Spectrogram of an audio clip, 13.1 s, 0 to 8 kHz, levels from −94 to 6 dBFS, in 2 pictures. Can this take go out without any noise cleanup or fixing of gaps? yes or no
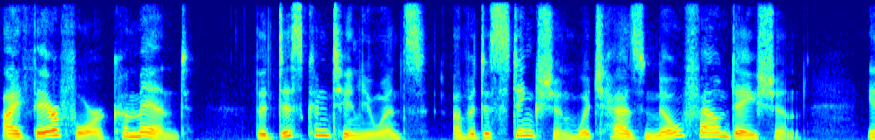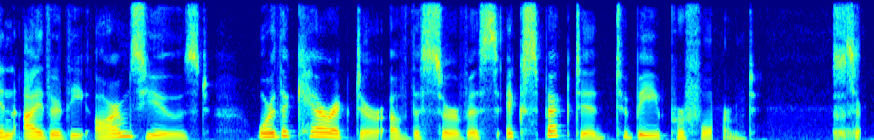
no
